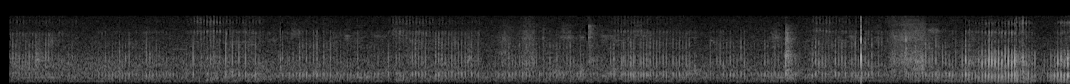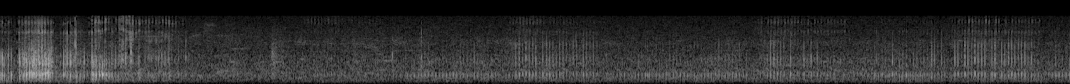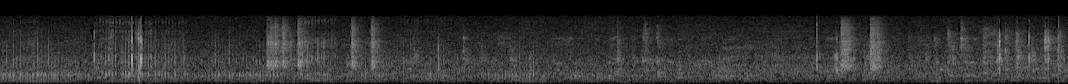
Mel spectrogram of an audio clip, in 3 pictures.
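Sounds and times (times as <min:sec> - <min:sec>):
cat purring: 0:00.1 - 0:32.0.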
